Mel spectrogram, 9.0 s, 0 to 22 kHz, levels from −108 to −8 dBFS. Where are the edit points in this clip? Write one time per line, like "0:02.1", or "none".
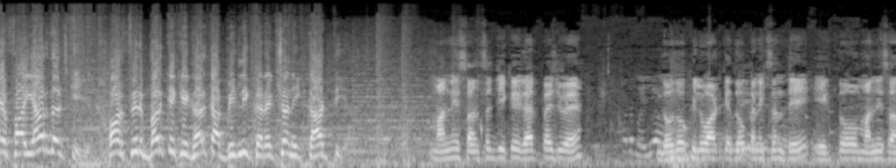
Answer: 0:07.2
